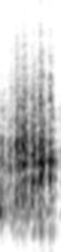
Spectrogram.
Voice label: Zombie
